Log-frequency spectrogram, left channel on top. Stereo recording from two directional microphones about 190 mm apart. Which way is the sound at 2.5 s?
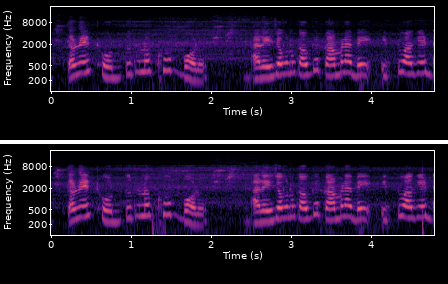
10° left (ahead or behind).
